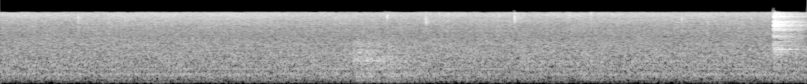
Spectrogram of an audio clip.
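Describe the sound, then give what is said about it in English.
Cumin seeds sizzle in a hot pan with a steady, even hiss and fine crackle that runs unbroken throughout, broken only by one brief sharp click near the end. No one speaks. “Now once these have started sizzling, we're also going to throw in one green chili.”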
